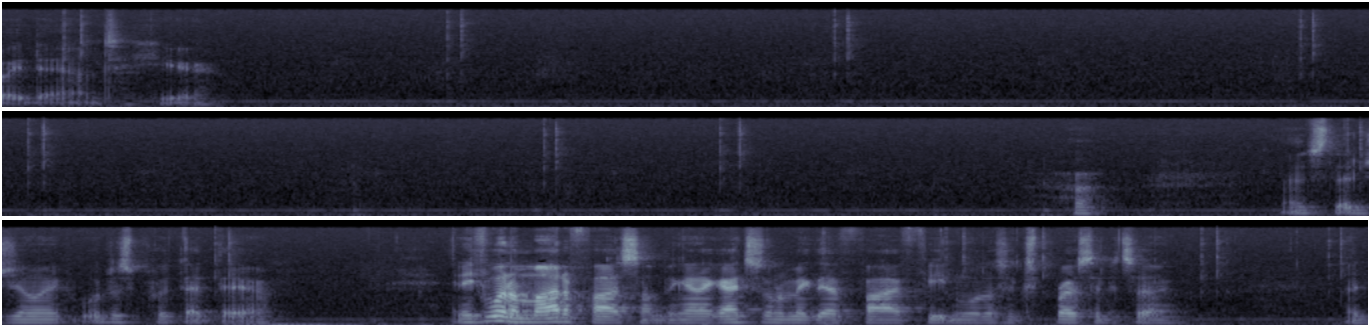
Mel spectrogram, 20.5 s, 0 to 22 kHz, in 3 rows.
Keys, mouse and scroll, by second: 15.8 Escape, 16.9 space.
